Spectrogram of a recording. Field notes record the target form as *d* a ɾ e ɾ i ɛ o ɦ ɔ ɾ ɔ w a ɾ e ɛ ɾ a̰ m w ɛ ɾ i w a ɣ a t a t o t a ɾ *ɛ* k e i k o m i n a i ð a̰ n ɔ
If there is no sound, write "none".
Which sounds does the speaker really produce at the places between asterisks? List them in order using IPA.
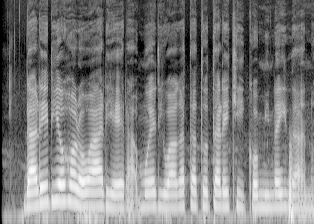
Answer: d, e

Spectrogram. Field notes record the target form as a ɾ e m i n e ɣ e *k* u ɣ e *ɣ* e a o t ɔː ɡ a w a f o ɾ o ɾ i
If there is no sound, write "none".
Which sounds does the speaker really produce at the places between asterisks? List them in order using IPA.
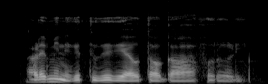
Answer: t, ɣ

